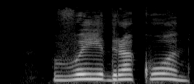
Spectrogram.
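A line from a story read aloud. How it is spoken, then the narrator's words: Breathless. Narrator (Russian): выдохнула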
